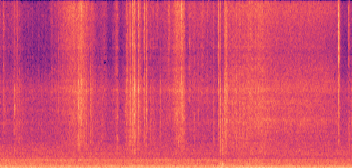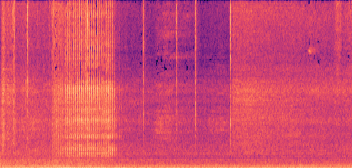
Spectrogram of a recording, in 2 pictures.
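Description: Car interior driving noise: steady low engine and tyre rumble from the moving car, with a brief hiss about eight seconds in. It gets a little quieter after about ten seconds as the car slows for the road-closure checkpoint.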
